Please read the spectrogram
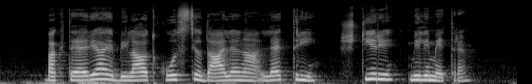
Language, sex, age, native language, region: Slovenian, female, 18-29, Slovenian, Drava region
